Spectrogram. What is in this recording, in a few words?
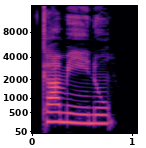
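"caminu", female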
